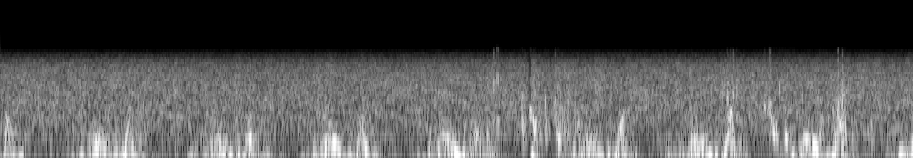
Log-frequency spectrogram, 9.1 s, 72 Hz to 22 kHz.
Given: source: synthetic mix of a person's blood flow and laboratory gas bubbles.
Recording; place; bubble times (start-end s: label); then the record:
Doppler ultrasound of blood flow; precordium
4.91-5.04 s: bubbles
5.17-5.82 s: bubbles
7.19-7.41 s: bubbles
7.60-7.95 s: bubbles
8.16-8.27 s: bubbles
8.31-8.55 s: bubbles
8.63-8.76 s: bubbles
9.00-9.04 s: bubbles
From the record:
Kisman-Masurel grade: 223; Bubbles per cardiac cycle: several, 3 to 8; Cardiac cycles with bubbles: 10 to 50%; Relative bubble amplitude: loud (0.450 to 0.775); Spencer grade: 2 (many but less than half of the cardiac periods contain bubble signals, singularly or in groups); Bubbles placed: anywhere in the cardiac cycle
